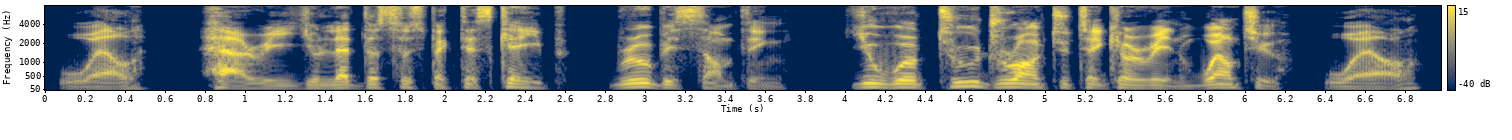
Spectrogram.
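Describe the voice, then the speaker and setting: Very deep-voiced, bitter police detective. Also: male voice, a bit bright, no echo, studio quality. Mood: low, sardonic. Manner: sardonic, accusatory, profane. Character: bitter, exasperated male police detective berating his drunk partner. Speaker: video game voice actor. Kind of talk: dramatic game dialogue, scolding.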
